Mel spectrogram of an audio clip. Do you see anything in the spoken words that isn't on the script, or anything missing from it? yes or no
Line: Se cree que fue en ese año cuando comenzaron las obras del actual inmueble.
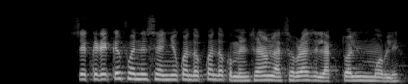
yes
